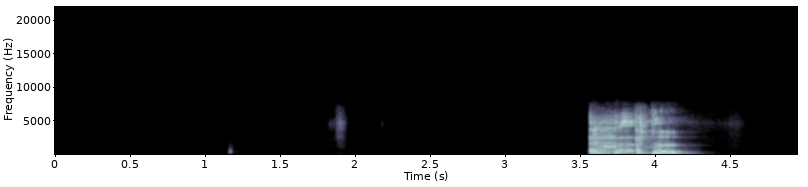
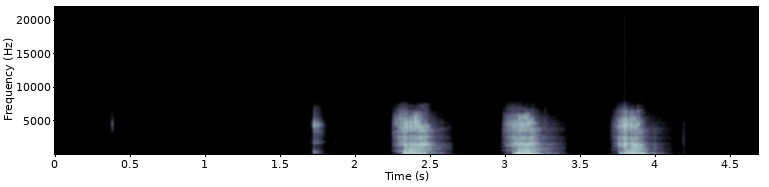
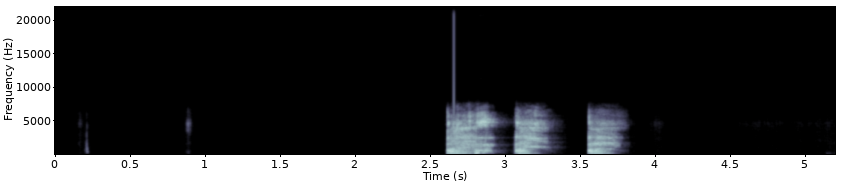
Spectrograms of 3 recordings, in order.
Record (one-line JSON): {"cough_length": "4.9 s", "cough_amplitude": 30403, "cough_signal_mean_std_ratio": 0.28, "exhalation_length": "4.7 s", "exhalation_amplitude": 32767, "exhalation_signal_mean_std_ratio": 0.28, "three_cough_length": "5.2 s", "three_cough_amplitude": 31177, "three_cough_signal_mean_std_ratio": 0.28, "survey_phase": "beta (2021-08-13 to 2022-03-07)", "age": "18-44", "gender": "Male", "wearing_mask": "No", "symptom_none": true, "smoker_status": "Never smoked", "respiratory_condition_asthma": false, "respiratory_condition_other": false, "recruitment_source": "REACT", "submission_delay": "2 days", "covid_test_result": "Negative", "covid_test_method": "RT-qPCR", "influenza_a_test_result": "Unknown/Void", "influenza_b_test_result": "Unknown/Void"}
